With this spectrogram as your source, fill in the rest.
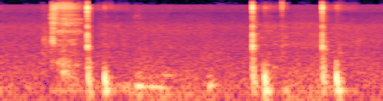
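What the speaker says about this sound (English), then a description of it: "Clicking back over here." Computer mouse clicking, a few sharp, close, isolated clicks spread apart with faint soft handling noises between them.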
